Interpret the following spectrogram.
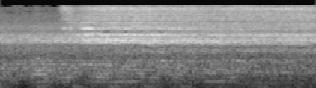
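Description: A steady, loud hiss that gets brighter about half a second in.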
